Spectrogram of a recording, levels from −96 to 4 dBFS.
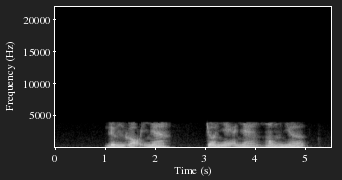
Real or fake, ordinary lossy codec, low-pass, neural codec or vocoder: real; AAC, 16 kbps; 7.2 kHz; none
